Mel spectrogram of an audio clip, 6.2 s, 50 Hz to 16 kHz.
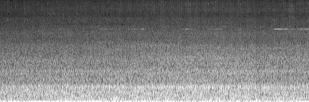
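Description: Taiwan Railways DR2300-class diesel railcar DR2303 idling with a steady low hum while stopped at a platform.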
